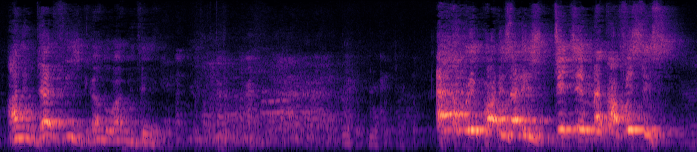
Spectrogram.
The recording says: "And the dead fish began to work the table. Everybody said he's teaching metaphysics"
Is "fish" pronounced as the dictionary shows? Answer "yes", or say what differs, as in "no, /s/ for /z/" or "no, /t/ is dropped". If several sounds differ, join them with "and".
no, /s/ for /ʃ/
